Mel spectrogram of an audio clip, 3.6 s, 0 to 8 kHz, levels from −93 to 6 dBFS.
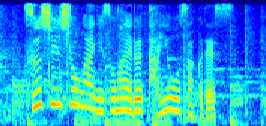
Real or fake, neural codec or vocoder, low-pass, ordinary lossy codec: fake; vocoder, 22.05 kHz, 80 mel bands, Vocos; 7.2 kHz; none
